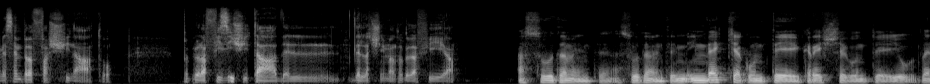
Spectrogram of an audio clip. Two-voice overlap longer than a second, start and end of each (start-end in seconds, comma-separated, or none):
none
